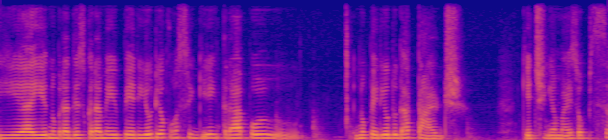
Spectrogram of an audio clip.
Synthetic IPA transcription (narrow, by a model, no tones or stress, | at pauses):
ɪainʊbɾad̪eskʊɛɾɐmejʊpeɾiwd̪ʊɪewkõsiɡiẽnt̪ɾaɾpʊɾ | nʊpeɾiwd̪ʊd̪ɐt̪aɾd͡ʒɪ | kɪt͡ʃĩɲɐmajzopi̥sɐ̃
